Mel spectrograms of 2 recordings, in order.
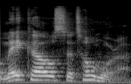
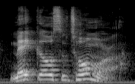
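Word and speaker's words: Meiko Satomura: 38 years old Oh Mako citta Satomura so Mako Satomura that's how you say her name and she's 38 years old so not meet Koba Mako Mako Satomura I knew that I knew that but she's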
